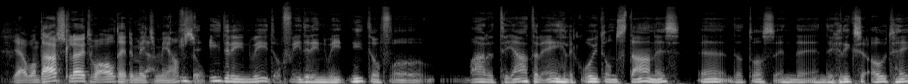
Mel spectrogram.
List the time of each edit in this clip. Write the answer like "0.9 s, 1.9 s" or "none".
6.9 s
